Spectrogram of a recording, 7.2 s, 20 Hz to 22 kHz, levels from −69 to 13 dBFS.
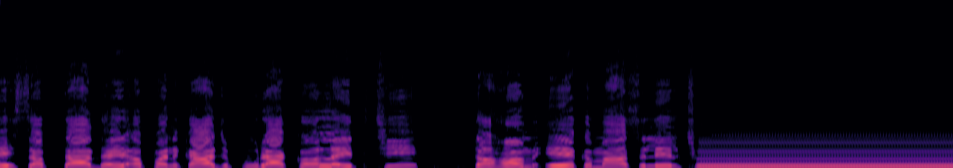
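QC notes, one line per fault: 5.26–7.15 s, system hang loop: a 21.33 ms slice repeats to the end as a steady 46.9 Hz buzz, which fits a frozen 1024-sample ring buffer.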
